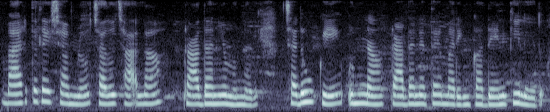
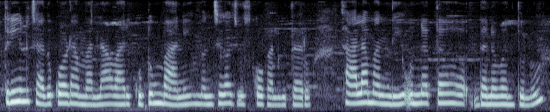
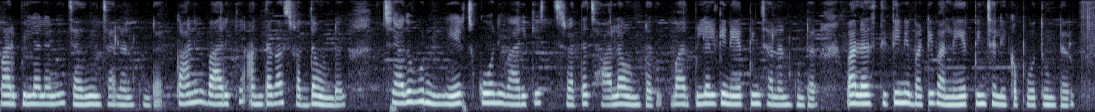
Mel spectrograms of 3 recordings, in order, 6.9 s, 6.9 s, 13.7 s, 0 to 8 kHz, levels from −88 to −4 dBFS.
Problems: background conversations at intervals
